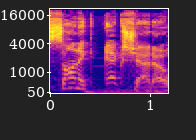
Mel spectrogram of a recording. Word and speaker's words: Sonic X Shadow: There are a lot of different ways you can pronounce the X in the middle of a title like this, and I'm told that in this case it is Sonic X Shadow, which is maybe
